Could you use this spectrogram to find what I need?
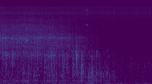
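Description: Water bubbles in a hookah as a young man draws on it.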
